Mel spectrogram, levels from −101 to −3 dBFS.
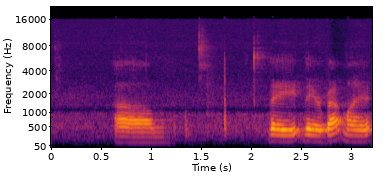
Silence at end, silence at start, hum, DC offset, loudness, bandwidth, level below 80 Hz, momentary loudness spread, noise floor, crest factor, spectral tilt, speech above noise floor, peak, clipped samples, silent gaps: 0 s; 0.65 s; none; under 0.1%; -29 LUFS; 16.5 kHz; under -90 dBFS; 21 LU; -58 dBFS; 18 dB; -3 dB/octave; 30 dB; -14 dBFS; under 0.1%; none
